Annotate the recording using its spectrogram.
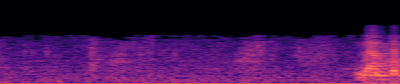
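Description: Steady hiss of a lo-fi lecture recording with a few faint brief sounds, then a man's voice loudly saying "number" near the end.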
